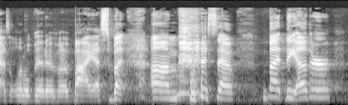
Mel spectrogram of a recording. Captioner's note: laughter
